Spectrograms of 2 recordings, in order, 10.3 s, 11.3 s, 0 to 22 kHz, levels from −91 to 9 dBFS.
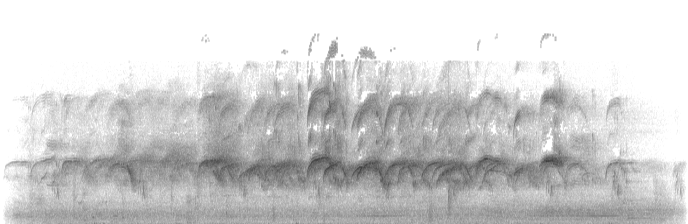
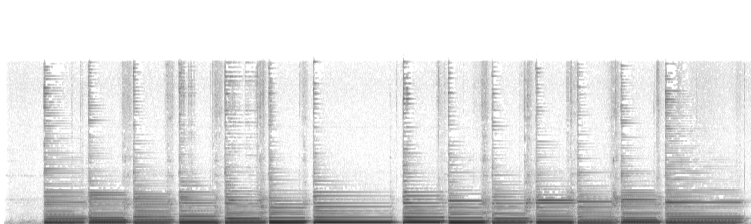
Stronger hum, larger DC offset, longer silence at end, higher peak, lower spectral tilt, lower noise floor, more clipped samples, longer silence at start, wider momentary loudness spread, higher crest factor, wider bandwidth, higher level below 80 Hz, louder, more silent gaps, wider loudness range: neither; neither; first, 0.3 s vs 0.15 s; about the same, -6 dBFS vs -4 dBFS; second, 2.5 dB/octave vs -8.5 dB/octave; second, -50 dBFS vs -57 dBFS; neither; second, 0.25 s vs 0.65 s; first, 19 LU vs 10 LU; first, 20 dB vs 14 dB; first, 19 kHz vs 16 kHz; about the same, -58 dBFS vs -60 dBFS; second, -22 LUFS vs -17 LUFS; neither; about the same, 7 LU vs 6 LU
